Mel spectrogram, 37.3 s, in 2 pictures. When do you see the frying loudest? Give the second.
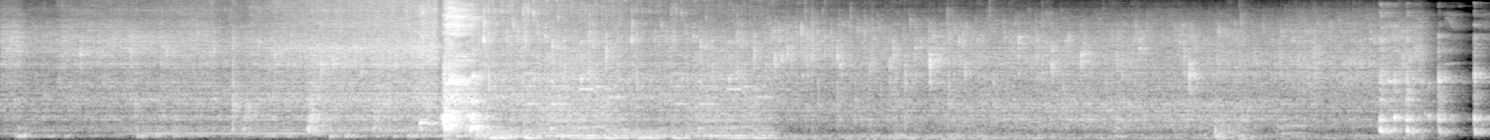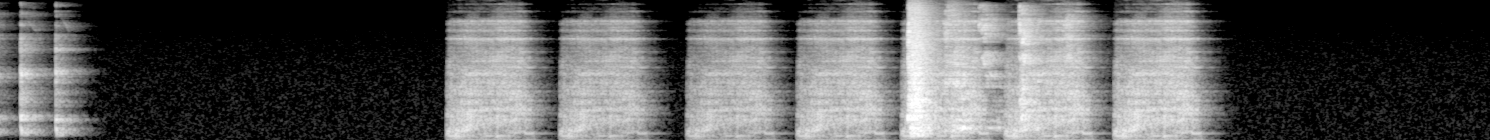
5 s.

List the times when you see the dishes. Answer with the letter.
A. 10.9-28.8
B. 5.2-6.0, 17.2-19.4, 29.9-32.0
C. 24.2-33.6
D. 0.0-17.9
C.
